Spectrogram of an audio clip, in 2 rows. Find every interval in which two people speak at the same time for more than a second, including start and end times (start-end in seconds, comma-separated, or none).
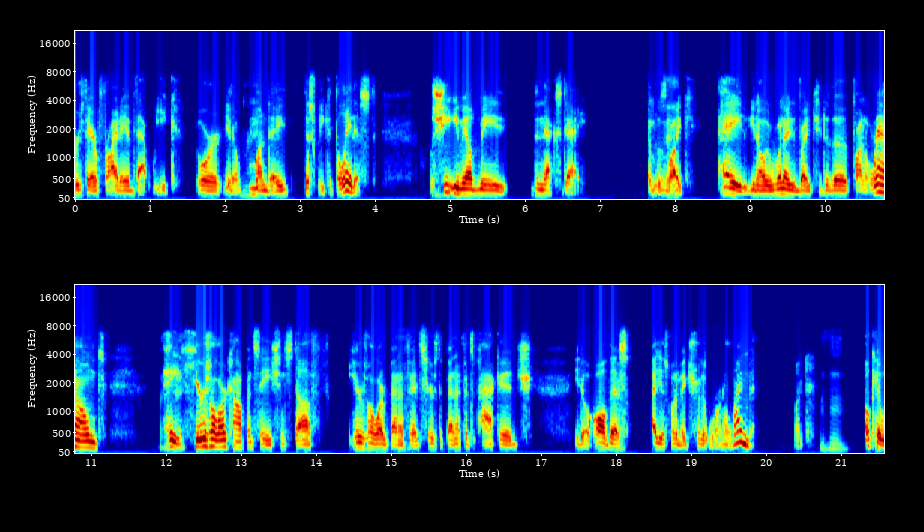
none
